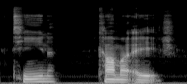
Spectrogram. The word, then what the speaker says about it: Teen, Age: Coming up first, 17's second full album, Teen, Age. Teenage. Teen, age. That's how you're supposed to pronounce it.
